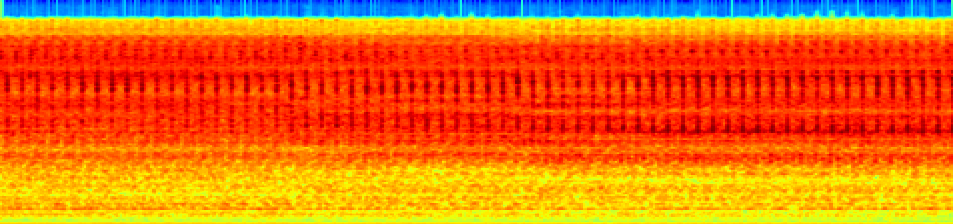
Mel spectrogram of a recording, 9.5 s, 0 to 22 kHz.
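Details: Engine with a sharp, very regular knock about 200 times a minute over steady idle; internal engine knock, cause not yet found.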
